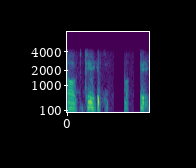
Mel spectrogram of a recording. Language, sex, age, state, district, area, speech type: Hindi, male, 18-30, Bihar, Samastipur, urban, conversation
